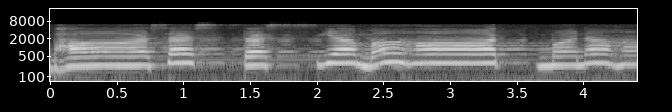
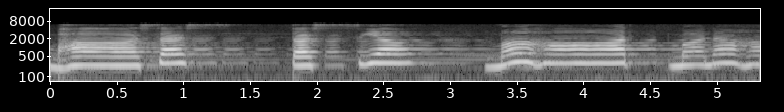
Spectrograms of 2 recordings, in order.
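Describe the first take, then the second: No difference in how they are said.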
